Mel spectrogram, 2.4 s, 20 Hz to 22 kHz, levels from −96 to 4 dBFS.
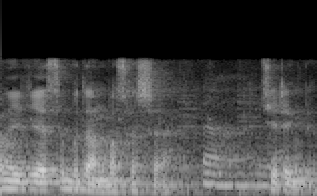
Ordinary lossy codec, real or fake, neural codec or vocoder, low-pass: none; real; none; 7.2 kHz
